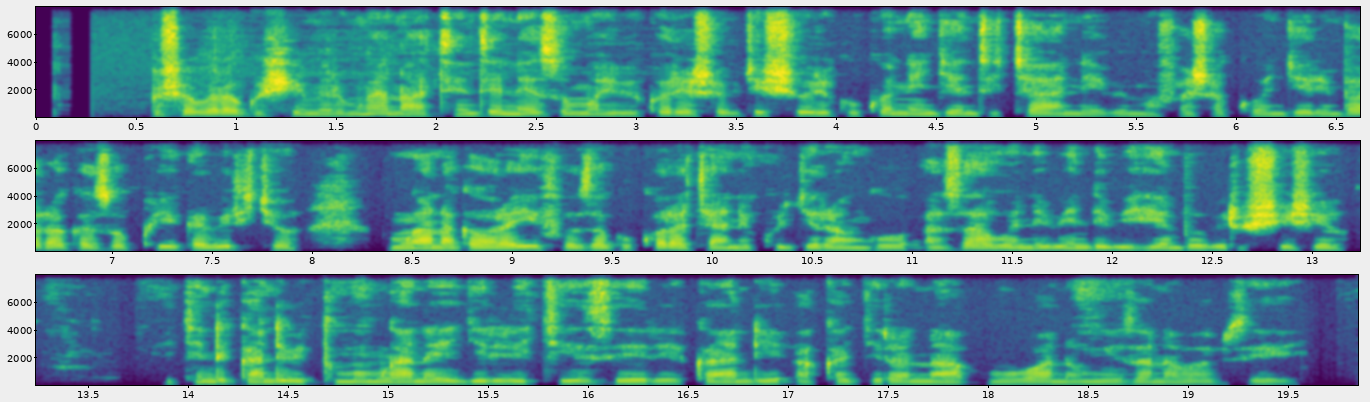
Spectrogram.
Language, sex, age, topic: Kinyarwanda, female, 36-49, education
